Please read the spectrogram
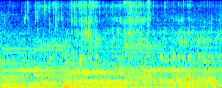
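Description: Background music with steady held notes, over the softer trickle of thick butter-fruit (avocado) juice pouring into a steel tumbler.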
